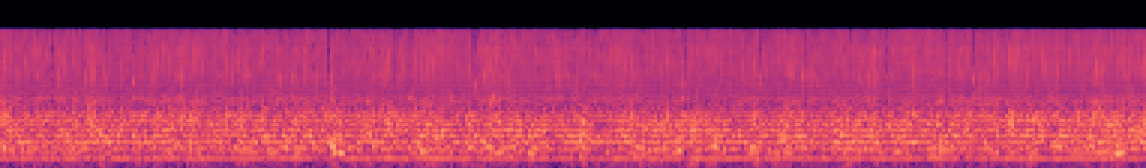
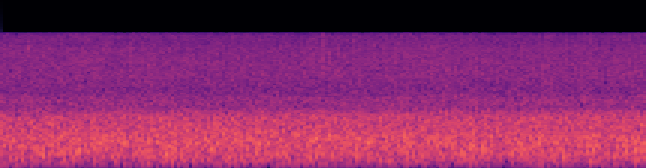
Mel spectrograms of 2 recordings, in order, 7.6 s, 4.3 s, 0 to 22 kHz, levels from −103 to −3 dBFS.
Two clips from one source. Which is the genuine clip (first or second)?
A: second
